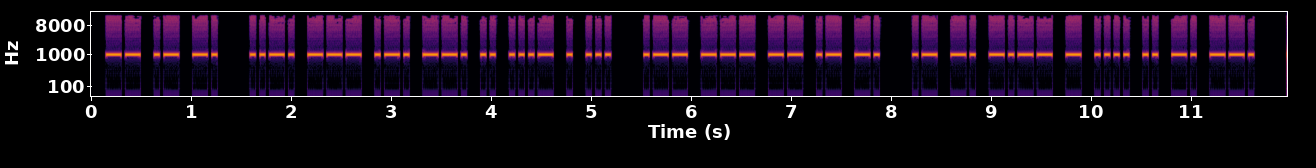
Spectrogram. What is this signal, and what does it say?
Morse code, heard as a keyed tone, about 25 wpm, 1000 Hz. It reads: MAN FORGIVES WOMAN ANYTHING
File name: qotdfiles / 25wpm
